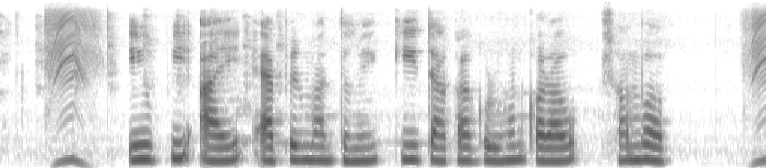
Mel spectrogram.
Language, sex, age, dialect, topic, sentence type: Bengali, female, 18-24, Northern/Varendri, banking, question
